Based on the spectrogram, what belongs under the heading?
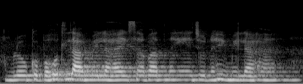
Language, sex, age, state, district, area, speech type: Hindi, female, 30-45, Bihar, Samastipur, urban, spontaneous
